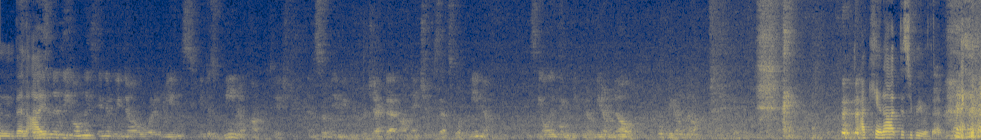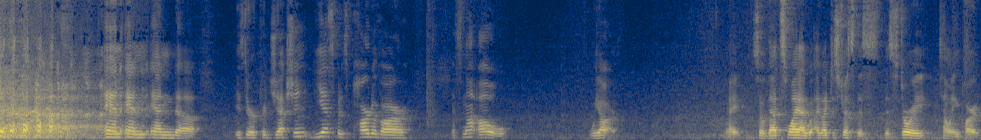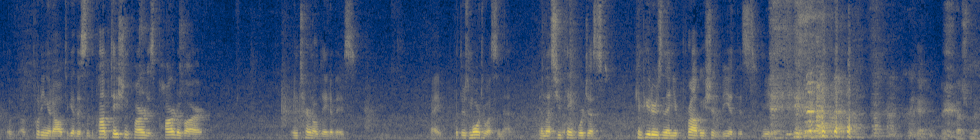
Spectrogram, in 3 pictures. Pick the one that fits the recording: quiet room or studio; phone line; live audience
live audience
